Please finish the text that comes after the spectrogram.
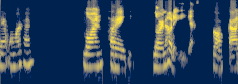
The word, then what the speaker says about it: Jauregui: Well, it's JAUREGUI, but honestly you can just say JAUREGUI because I say JAUREGUI for American life anyway. Like I'll say JAUREGUI when I'm just like Lauren JAUREGUI. But like that's the proper way to say it.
